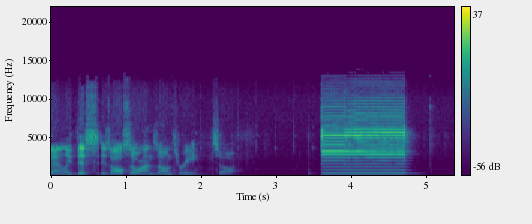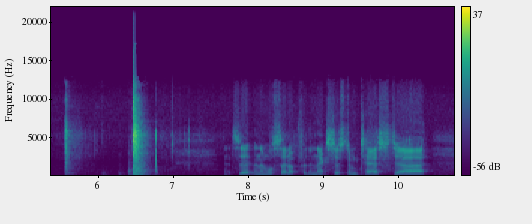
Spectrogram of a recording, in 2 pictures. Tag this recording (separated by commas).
Speech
